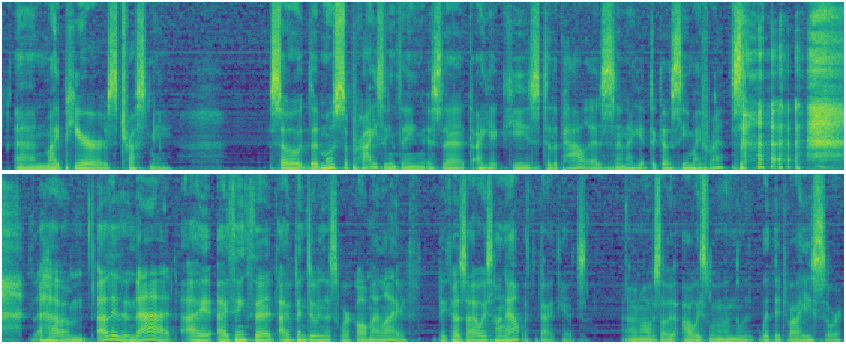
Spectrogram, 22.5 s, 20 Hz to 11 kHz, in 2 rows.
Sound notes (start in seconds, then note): 9.8 laughing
